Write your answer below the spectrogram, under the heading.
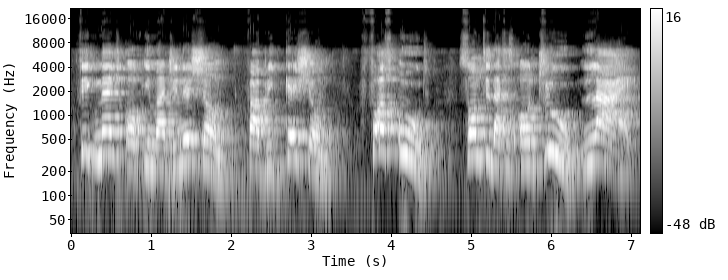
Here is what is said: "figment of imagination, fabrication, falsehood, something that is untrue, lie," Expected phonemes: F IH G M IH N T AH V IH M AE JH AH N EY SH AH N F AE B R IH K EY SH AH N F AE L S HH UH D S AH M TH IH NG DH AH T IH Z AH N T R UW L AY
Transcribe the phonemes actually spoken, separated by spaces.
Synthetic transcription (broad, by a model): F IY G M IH N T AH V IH M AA JH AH N EY SH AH N F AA B R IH K EY SH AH N F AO S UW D S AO M T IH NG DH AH T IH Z AH N T R UW L AY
